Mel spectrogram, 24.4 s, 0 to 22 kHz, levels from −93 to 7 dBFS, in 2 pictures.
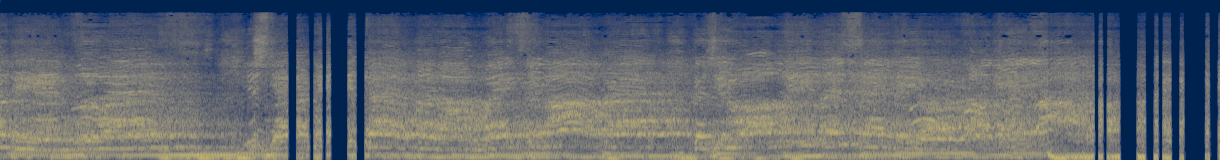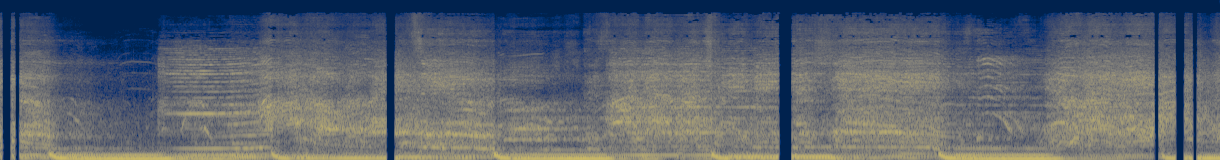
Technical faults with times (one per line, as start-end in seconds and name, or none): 2.87-3.70 digital broadcast dropout
10.94-12.43 digital broadcast dropout
16.06-16.19 digital broadcast dropout
19.98-20.16 digital broadcast dropout
23.74-24.21 digital broadcast dropout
